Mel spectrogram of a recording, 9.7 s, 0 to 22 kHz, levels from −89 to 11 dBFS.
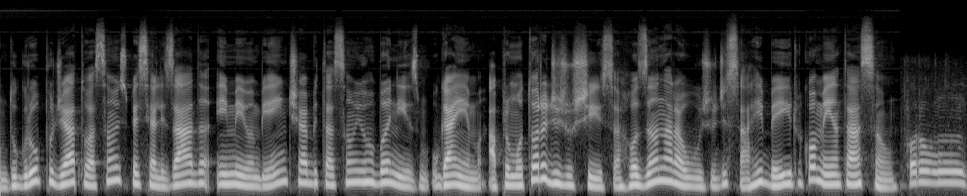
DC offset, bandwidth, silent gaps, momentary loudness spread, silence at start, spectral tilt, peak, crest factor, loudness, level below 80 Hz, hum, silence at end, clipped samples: under 0.1%; 13.5 kHz; none; 5 LU; 0 s; -6 dB/octave; 0 dBFS; 16 dB; -17 LUFS; -66 dBFS; none; 0 s; under 0.1%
